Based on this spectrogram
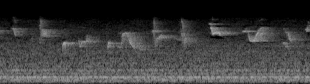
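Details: National first-place champion mountain white-eye (pleci) singing in gacor ropel style: high, quick chirps and down-slurred whistles in a busy scatter, over a steady low hum.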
